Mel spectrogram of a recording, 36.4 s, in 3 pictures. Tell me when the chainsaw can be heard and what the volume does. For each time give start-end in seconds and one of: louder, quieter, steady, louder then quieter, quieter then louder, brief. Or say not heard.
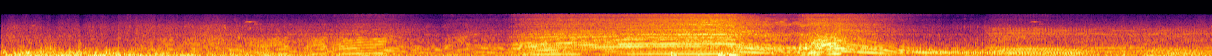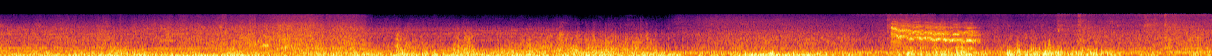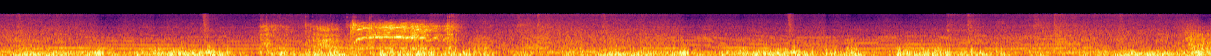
0.1-36.3 quieter.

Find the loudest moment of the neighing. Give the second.
28 s.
